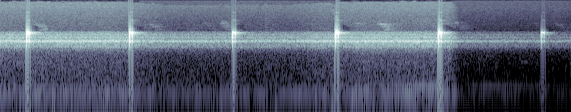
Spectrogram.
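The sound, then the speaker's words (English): A radio tracking receiver, used with an antenna by a scientist to locate a radio-tagged bird, gives six short, sharp beeps about a second apart over a steady band of hissing static; the static cuts out just before a softer final beep. “The closer the antenna-wielding scientist gets to the bird, the louder the beeps or pings that come from the receiver.”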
